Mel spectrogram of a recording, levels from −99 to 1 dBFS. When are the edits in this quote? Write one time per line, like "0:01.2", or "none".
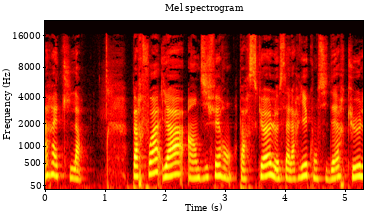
0:02.0
0:03.2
